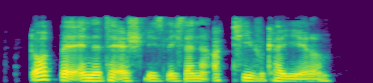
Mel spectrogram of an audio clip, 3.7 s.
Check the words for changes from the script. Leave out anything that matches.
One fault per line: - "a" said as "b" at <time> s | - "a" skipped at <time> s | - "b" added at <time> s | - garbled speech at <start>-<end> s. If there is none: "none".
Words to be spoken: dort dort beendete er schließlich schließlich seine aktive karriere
- "dort" skipped at 0.6 s
- "schließlich" skipped at 1.8 s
